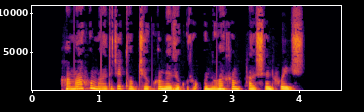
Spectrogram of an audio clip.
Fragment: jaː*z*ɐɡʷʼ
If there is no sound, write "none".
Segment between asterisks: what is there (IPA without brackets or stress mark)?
z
